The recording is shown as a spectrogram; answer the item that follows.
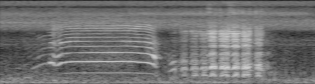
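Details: Tokara goat on a Himi, Japan farm on a hot August day, waiting to go back to its shed; one steady, even-pitched bleat lasting about a second, followed by a rapid stuttering, trembling bleat.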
